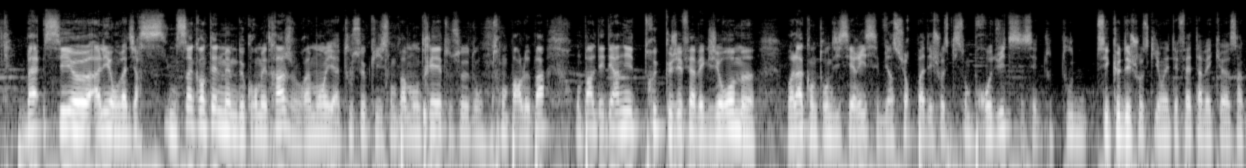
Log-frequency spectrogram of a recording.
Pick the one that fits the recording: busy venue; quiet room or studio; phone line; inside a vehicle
busy venue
